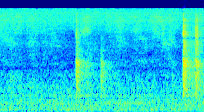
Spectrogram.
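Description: Chalk tapping against a blackboard during writing: a few faint, sharp ticks, the loudest near the end.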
